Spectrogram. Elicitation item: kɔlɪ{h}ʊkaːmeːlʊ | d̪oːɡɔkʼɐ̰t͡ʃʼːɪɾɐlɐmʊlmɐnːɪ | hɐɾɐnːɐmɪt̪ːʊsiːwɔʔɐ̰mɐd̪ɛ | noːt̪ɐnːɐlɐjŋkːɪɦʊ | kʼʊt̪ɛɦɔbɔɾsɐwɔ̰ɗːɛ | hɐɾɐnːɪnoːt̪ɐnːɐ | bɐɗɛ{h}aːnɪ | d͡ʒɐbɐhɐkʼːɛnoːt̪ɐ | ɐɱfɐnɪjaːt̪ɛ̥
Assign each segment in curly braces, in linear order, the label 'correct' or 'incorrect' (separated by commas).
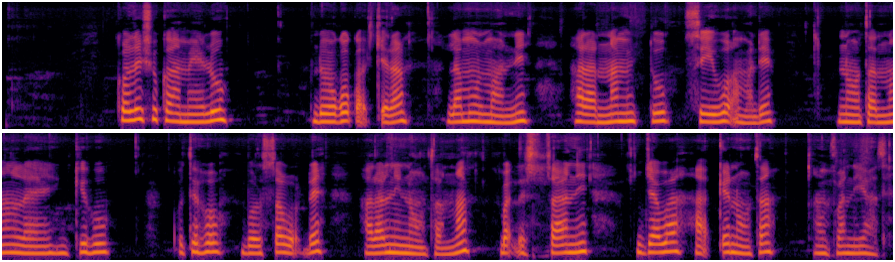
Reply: incorrect, incorrect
